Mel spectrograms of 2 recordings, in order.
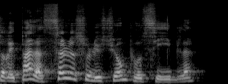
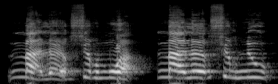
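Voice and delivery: slow, high, loud lament; anguished cry; 9 semitones higher, 7 dB louder, slower than usual. A narrator's reading. Alice inwardly laments the names revealed, anguished cry. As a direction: wail it out slowly, high and loud. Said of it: "clama la malheureuse au fond de son âme".

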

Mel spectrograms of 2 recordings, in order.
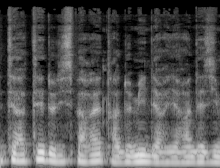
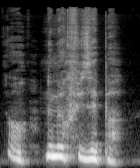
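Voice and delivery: higher, louder imploring burst; emotional pleading; 7 semitones higher, 6 dB louder than usual. A narrator's reading. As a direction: beg with a moved voice. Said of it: "d'une voix émue et suppliante". (voix émue et suppliante)

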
